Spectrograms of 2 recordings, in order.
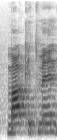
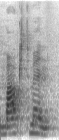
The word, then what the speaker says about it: Marked Men: Market Men, non, le ED ne se prononce jamais ED en anglais. Jamais, jamais, jamais. Après, vous pouvez faire des erreurs, hein, mais non, c'est Marked Men.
